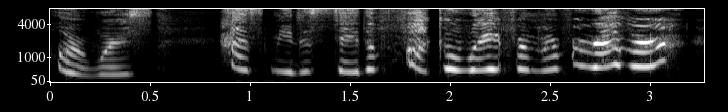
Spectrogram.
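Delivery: high, frantic worrying; spiralling into a squealed freak-out; panicked thoughts. A narrator's reading. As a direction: build from anxious questioning to a loud, high panic. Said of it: "so many thoughts running through her mind".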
